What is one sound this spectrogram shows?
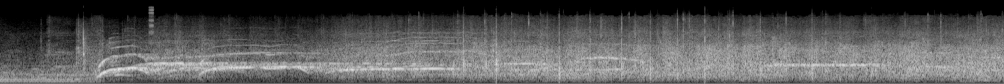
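Members of an audience whistle shrilly.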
